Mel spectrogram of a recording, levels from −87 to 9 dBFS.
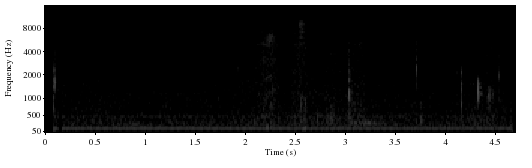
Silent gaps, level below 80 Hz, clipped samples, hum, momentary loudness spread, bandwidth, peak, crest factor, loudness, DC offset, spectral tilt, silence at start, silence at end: none; under -90 dBFS; under 0.1%; none; 5 LU; 11 kHz; -38 dBFS; 30 dB; -66 LUFS; under 0.1%; -3.5 dB/octave; 0.05 s; 0 s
